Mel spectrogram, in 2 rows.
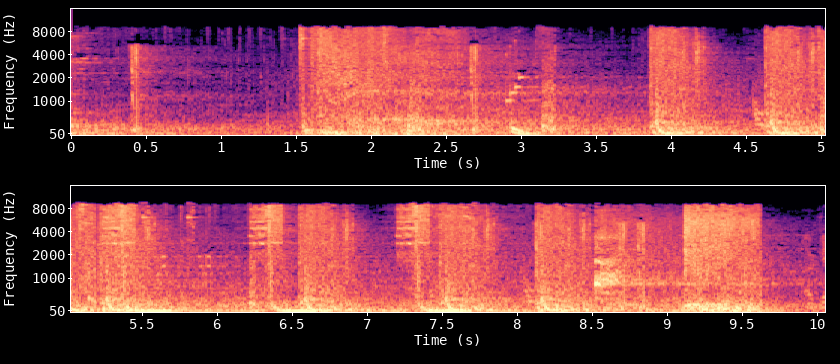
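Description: A mythical shotgun fires in the mobile shooter game Pixel Gun 3D on the Wind Temple map, with repeated loud booming blasts in bursts, thuds and mechanical clatter between them.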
